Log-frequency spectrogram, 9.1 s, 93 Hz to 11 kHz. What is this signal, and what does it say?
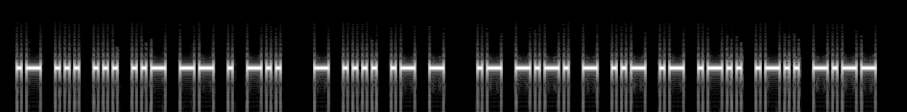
Morse code, heard as a keyed tone, about 25 wpm, 610 Hz. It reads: ASSUMED THAT ACTUALLY
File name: 1 English 25wpm / AQC32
